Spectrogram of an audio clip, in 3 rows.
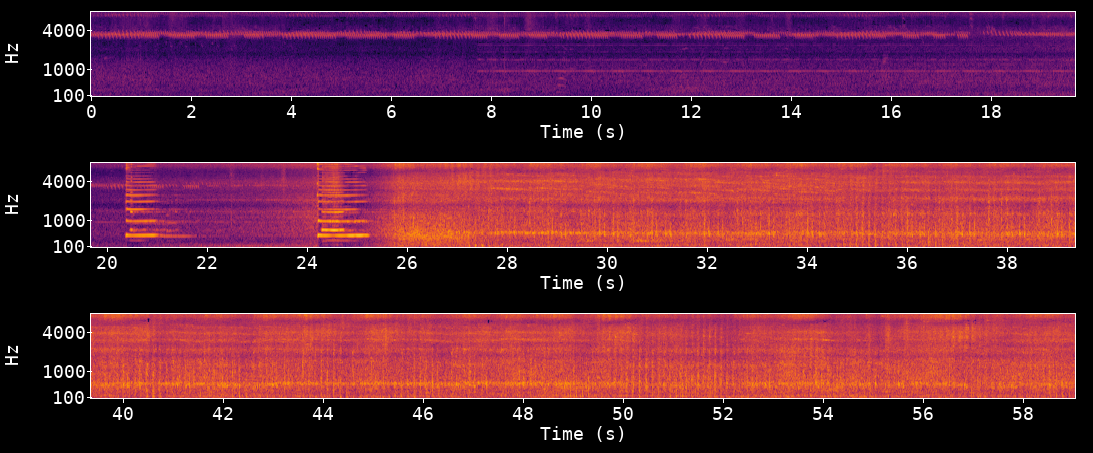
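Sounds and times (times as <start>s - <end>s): train wagons rumbling on rails: 19.8s - 59.0s
train horn blast: 20.4s - 21.9s, 24.2s - 25.5s.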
